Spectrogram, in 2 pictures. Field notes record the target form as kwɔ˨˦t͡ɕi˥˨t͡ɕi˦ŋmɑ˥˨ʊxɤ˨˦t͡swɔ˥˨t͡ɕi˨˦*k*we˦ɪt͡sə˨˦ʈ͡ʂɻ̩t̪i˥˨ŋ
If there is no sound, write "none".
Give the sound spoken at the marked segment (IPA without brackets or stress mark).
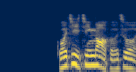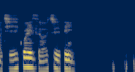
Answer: k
